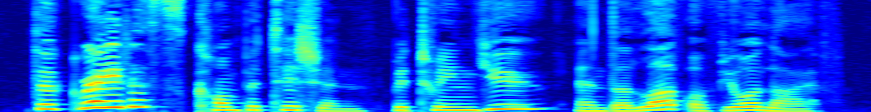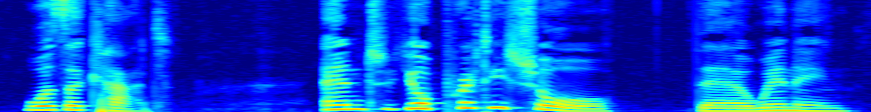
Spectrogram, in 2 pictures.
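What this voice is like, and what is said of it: Robotic Siri-style voice. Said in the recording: “Am I doing like a deep male voice it. Or am I going to go like my Siri voice? ... Can you do your Siri voice”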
